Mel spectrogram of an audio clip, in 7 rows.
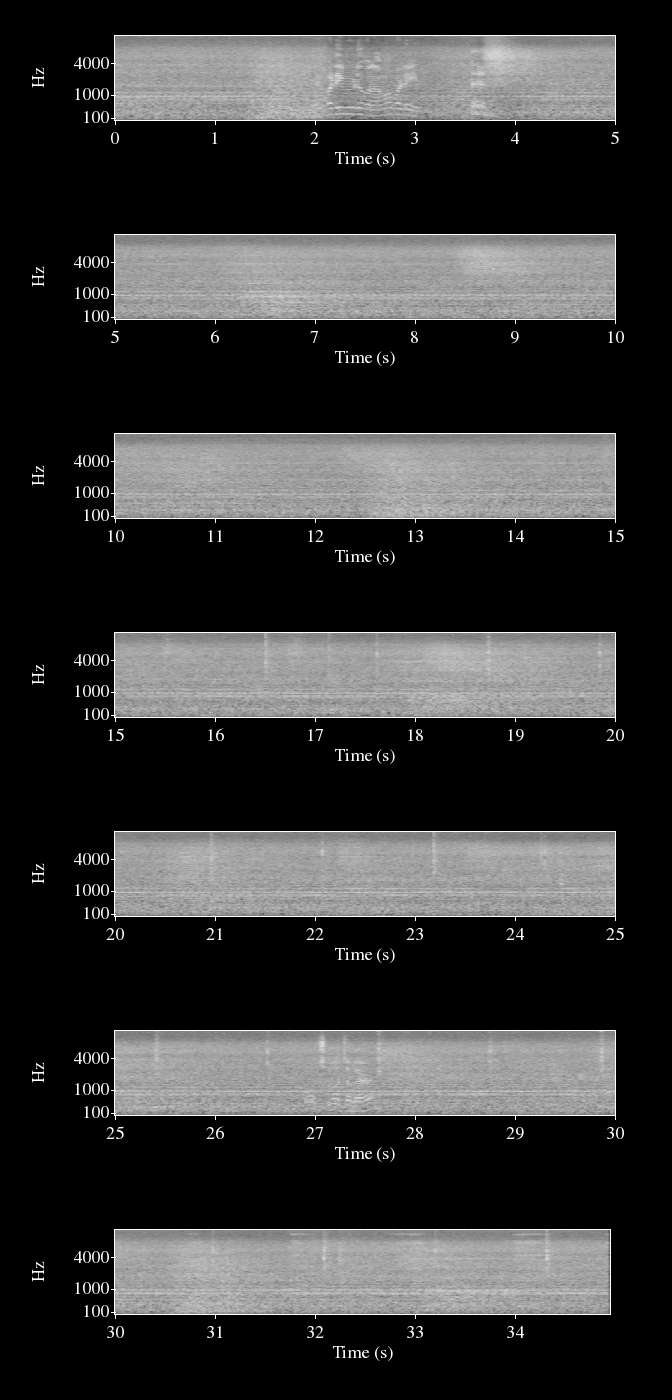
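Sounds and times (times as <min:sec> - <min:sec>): grinder machine running: 0:12.5 - 0:34.9.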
